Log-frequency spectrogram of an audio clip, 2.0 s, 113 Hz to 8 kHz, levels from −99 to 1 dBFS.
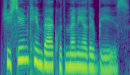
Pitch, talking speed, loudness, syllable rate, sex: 195 Hz, 245 wpm, -17 LUFS, 5.4 syllables/s, female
